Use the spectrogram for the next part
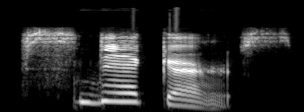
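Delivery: high, falling call of the name. A narrator's reading. Girl trying out the nickname aloud, declaring it. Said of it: "she said it loud".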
